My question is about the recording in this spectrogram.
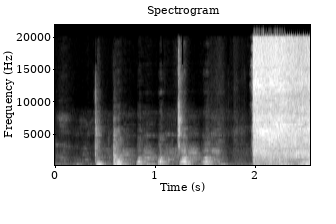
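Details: Air blow gun on a new Harbor Freight air compressor, blowing sawdust: a few soft taps, then a sudden loud steady hiss of air from the nozzle. Normal blow gun operation.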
